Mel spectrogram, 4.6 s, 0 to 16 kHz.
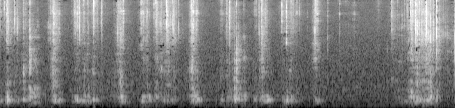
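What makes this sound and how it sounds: A white plastic fork scratches and cuts through red bead slime (floam) on a white table, folding it over. Quiet bursts of crunchy, crackling tearing sound repeat throughout, bright and grainy with a light body around 400 Hz. The last burst is the loudest.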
